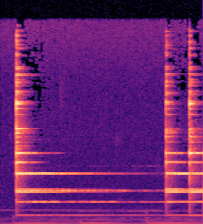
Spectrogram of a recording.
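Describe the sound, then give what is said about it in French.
A bell rings to call the community to dinner in a refectory. It gives three fairly quiet struck tones, the first with a long sustained ring and the last two close together near the end, over a low steady hum. “La cloche sonna pour le dîner.”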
